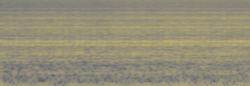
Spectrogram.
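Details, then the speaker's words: Screwdriver used as a stethoscope touching metal just behind the engine's belt tensioner pulley; coarse steady low rumble with gritty chatter; tensioner pulley bearing chatter, bearings going bad. "that's the sound I hear in my ear so that tells me that the pulley for the uh for the tension pulley the bearings in that tensioner pulley are going bad"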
